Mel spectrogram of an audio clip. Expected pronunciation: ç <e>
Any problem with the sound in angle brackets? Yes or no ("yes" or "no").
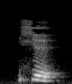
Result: no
